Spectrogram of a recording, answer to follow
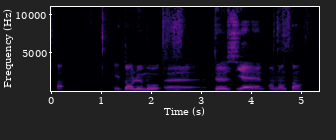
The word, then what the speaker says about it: deuxième: Donc deuxième, ici, la lettre X se prononce Z.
